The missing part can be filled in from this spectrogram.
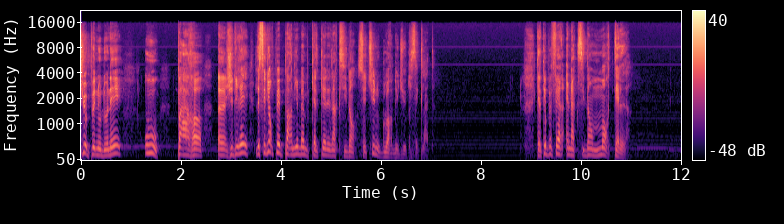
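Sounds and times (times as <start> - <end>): man speaking: 0.0 - 7.1, 9.0 - 11.0
electrical hum: 0.0 - 12.0.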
